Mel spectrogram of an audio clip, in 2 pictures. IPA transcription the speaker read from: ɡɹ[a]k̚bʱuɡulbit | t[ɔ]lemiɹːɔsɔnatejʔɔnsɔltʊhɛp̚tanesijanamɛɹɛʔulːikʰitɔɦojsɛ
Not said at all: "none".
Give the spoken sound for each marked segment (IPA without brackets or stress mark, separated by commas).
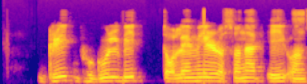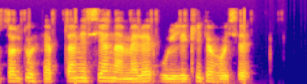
i, ɔ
